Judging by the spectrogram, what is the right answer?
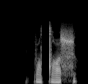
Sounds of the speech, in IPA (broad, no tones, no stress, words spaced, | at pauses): pɵtˤʊɬ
